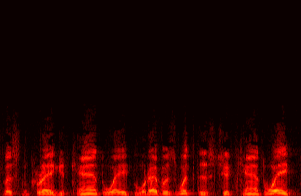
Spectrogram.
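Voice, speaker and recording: A pushy American hack driver, acted by a man, blunt and full of street slang, at a medium pitch. The sound is that of a dull, vintage radio play. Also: measured pace, natural voice. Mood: pushy, sly. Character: pushy, slangy New York male cab driver. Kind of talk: 1950s radio drama acting.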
